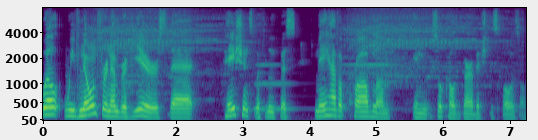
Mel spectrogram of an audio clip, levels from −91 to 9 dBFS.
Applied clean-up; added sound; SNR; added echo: classical method log-MMSE.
